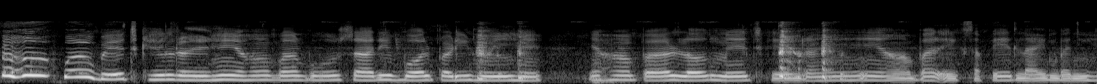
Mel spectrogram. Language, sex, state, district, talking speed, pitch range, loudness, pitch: Kumaoni, female, Uttarakhand, Uttarkashi, 155 wpm, 175-210 Hz, -18 LUFS, 195 Hz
